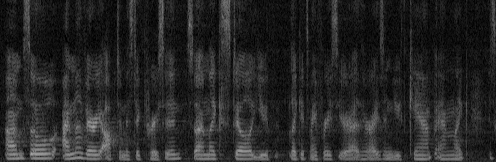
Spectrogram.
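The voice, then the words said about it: Cracky, strained voice. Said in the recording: “My voice is horrible. I'm very cracky.”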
